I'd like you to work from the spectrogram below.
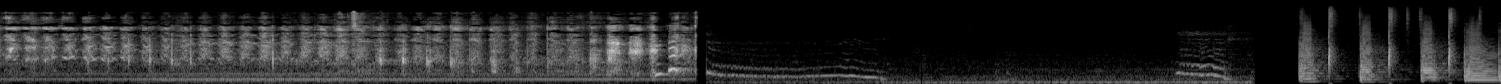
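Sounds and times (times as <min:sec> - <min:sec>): dog whining: 0:07.0 - 0:09.0, 0:11.7 - 0:12.6.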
